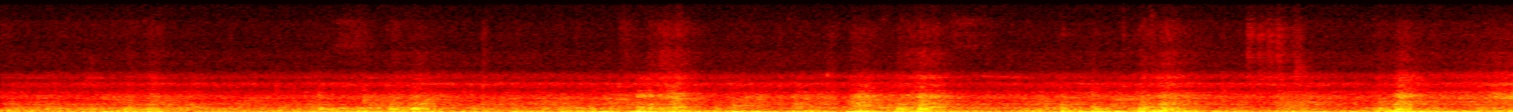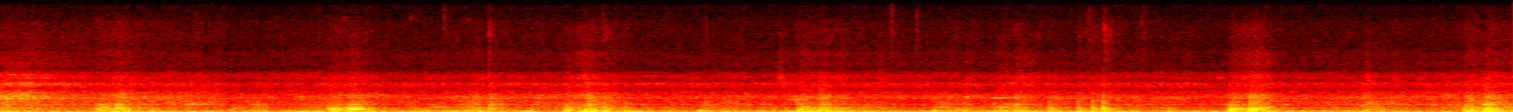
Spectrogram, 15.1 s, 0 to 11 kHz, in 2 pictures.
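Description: JR East E233 series electric train running between stations, heard from inside the front car: a steady running rumble with irregularly spaced clacks of the wheels over the rail joints.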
